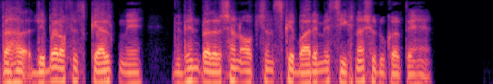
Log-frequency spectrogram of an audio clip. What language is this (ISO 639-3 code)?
hin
